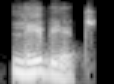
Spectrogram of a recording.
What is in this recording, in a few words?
"labiate", Indian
